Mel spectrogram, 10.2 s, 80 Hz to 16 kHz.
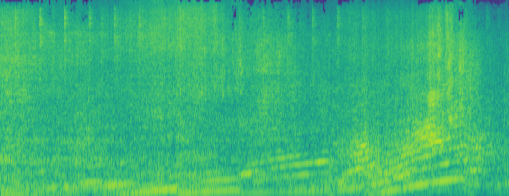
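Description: Supercars accelerating hard away one after another: a McLaren's twin-turbo V8 and then a Lamborghini Huracán's V10 revving up through the gears. The pitch climbs and drops back at each upshift, with a second, steeper run of rising revs in the last few seconds.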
